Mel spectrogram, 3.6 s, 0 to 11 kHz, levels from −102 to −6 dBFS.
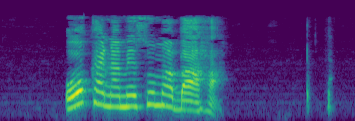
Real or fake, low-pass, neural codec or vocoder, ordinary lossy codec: real; 7.2 kHz; none; AAC, 48 kbps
